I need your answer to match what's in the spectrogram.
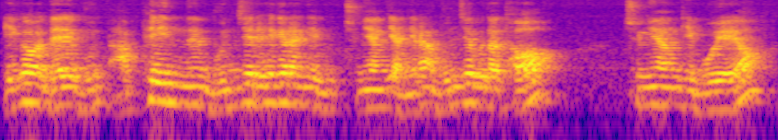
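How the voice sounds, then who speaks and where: A man preaching a sermon in an animated way, often asking the congregation questions. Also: medium pitch, fairly quick. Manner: animated, asks the congregation questions and acts out quoted complaints. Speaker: pastor. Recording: echoey hall, voice from a distance, light room noise.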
